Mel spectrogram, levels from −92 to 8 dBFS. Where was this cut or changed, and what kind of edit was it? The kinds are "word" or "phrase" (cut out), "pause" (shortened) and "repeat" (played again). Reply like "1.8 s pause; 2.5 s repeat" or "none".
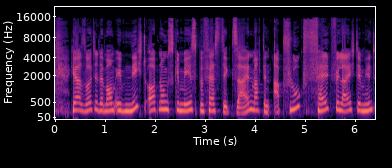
none

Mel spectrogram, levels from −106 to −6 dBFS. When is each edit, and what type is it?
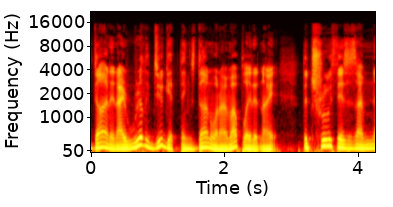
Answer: none

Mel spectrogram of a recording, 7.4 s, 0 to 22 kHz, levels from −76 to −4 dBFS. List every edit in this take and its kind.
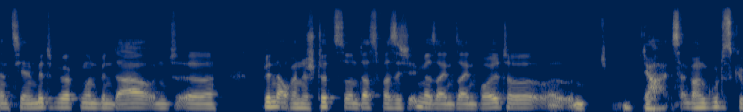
2.9 s word; 4.6 s repeat

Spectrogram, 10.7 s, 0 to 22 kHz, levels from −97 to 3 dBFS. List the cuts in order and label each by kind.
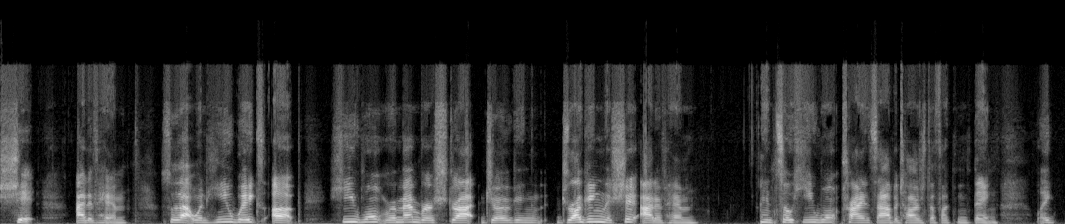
none

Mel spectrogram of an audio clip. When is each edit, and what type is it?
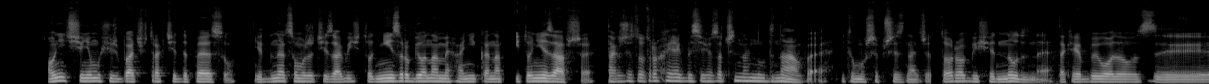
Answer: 5.0 s word; 6.0 s pause

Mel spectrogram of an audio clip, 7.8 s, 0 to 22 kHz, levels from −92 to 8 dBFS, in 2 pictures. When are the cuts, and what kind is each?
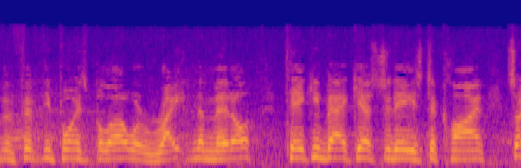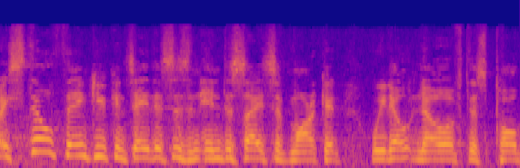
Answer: none

